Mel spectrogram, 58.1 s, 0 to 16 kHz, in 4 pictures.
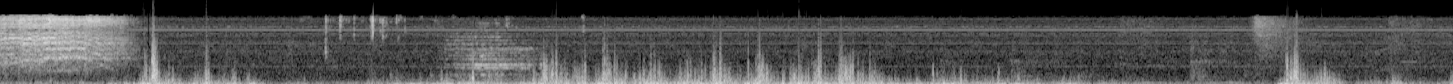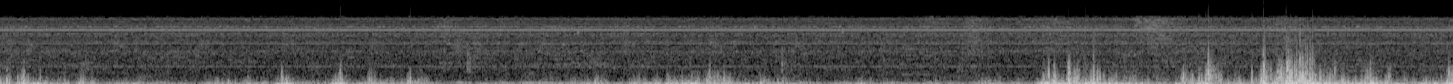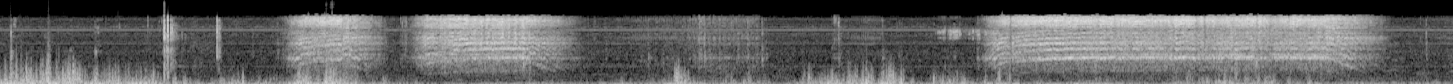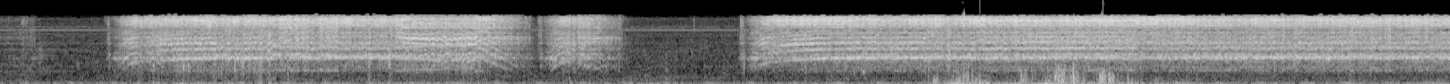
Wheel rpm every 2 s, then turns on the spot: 60, 0, 0, 0, 0, 0, 0, 0, 0, 0, 0, 0, 0, 0, 0, 0, 70, 40, 10, 60, 160, 40, 80, 160, 60, 60, 160, 160, 160.
none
